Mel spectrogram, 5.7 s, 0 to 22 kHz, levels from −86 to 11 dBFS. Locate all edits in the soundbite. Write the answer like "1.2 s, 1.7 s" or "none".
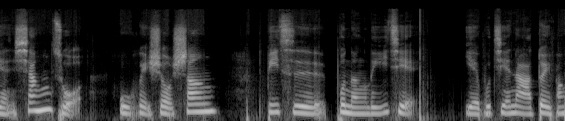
1.1 s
